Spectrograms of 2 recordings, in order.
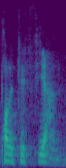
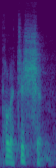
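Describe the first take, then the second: First: The ending is said without an sh sound. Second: The ending is said with an sh sound. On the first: The speaker calls it wrong. "Not politician" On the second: The speaker calls it right. "Shh, shh, shh. Titian, titian. ... Shin. Very good. Politician. Perfect"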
